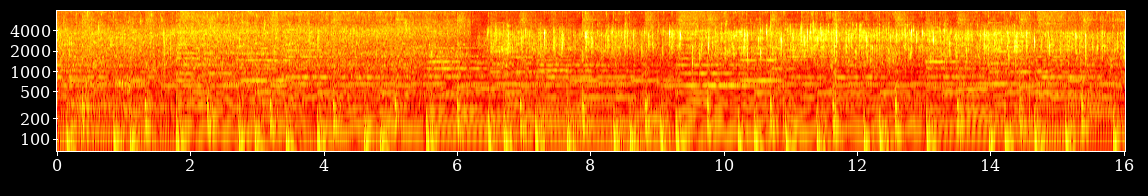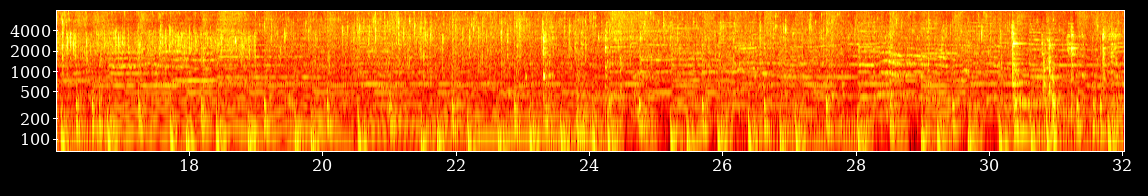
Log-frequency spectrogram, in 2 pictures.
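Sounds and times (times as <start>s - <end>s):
onions sizzling in hot oil: 0.0s - 32.0s
metal spatula scraping pan: 30.2s - 32.0s.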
